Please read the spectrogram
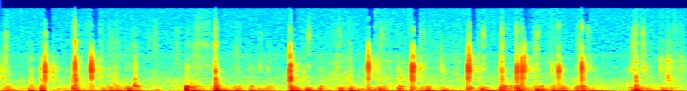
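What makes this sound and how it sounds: Fingertips press and pop the hollow bubbles of a yellow, round silicone push-pop fidget toy resting on a table. The result is a quick series of short, dull pops and soft taps with very brief decay, mostly low in tone, with occasional brighter clicks over a low background rumble.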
